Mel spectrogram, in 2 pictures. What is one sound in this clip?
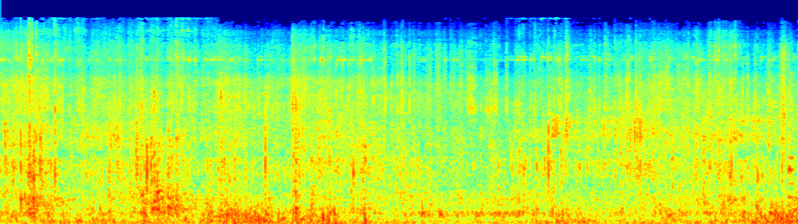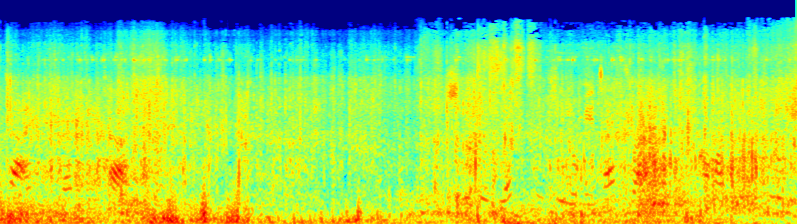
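Knobby tyres of an electric mountain bike roll over a dirt forest trail.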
